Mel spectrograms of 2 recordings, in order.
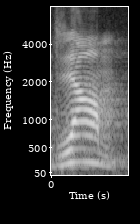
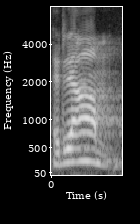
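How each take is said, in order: Both takes have the same delivery.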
